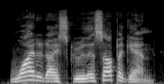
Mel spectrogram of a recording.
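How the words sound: It is said in a harsh, self-critical tone. The speaker is blaming themselves. The speaker calls it wrong. "constant self-criticism"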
